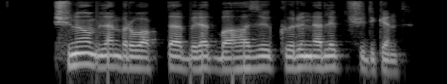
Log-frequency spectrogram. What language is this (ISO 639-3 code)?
uig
